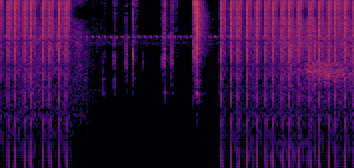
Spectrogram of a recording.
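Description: UMP automatic gun in the video game The Last Stand, firing loud rapid bursts of closely spaced shots, a brief pause with clicks and a sharp single crack, then another sustained burst.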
